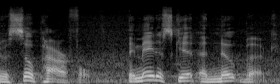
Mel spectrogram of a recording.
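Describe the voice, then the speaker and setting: A man speaks at a very fast pace with very wide pitch swings. Noticeable background noise runs beneath him. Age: 50s. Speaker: sales trainer and author. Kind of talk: podcast interview. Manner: casual, with many fillers and repetitions.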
